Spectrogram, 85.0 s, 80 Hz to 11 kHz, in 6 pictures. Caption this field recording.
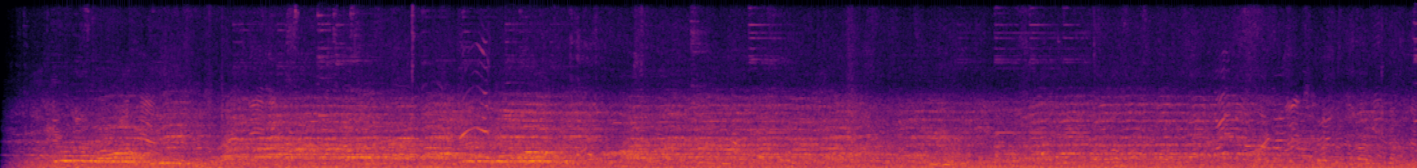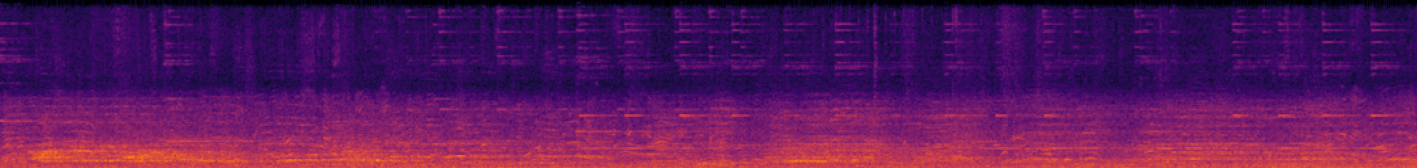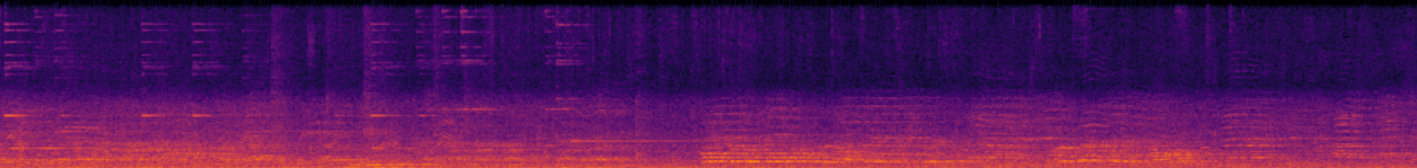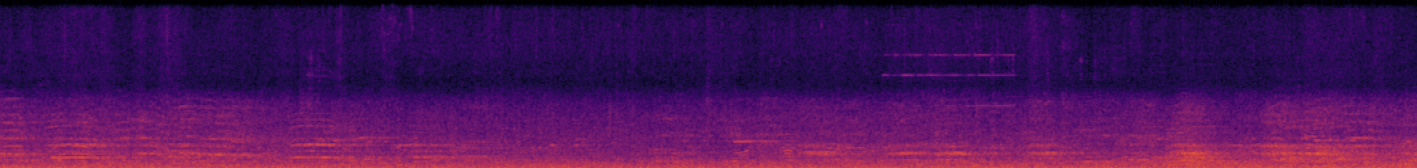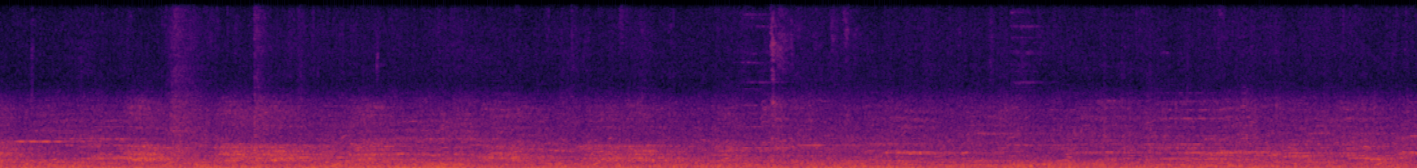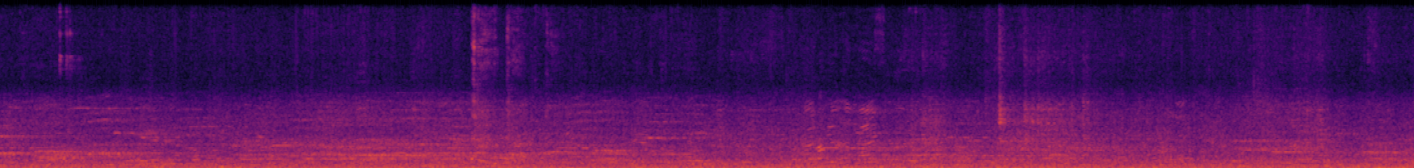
a demonstration of kurdish and yezidish people starts at Williy-Brandt-Platz, Essen, (Sony PCM D50, OKM2)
